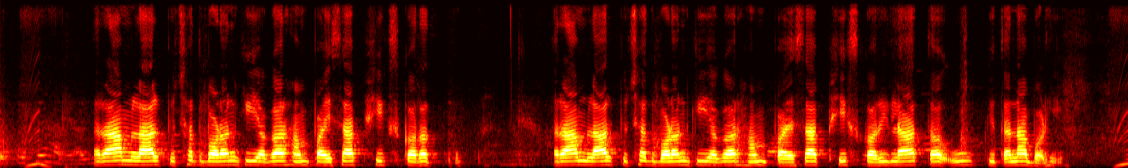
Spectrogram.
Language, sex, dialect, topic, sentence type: Bhojpuri, female, Western, banking, question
